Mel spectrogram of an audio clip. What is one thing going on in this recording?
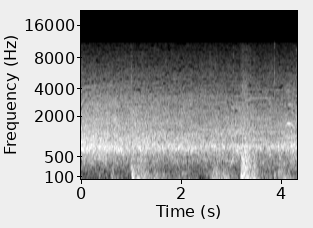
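Heavy thuds sound as a wrestler slams onto the mat.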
